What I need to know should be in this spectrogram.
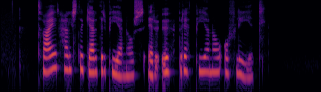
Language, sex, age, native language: Icelandic, female, 20-29, Icelandic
